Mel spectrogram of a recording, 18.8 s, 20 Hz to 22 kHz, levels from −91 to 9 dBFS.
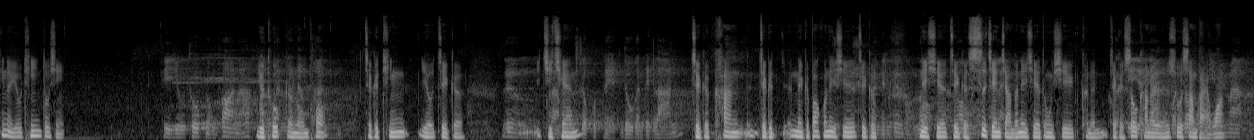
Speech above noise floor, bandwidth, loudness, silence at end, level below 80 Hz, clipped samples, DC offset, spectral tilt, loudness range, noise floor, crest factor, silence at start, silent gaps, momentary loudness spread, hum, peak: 35 dB; 13.5 kHz; -31 LUFS; 0.05 s; -64 dBFS; under 0.1%; under 0.1%; -6.5 dB/octave; 8 LU; -65 dBFS; 20 dB; 0 s; none; 16 LU; none; -12 dBFS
